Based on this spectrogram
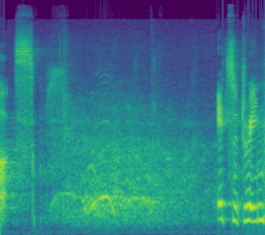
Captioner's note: audience cheers; audience laughs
